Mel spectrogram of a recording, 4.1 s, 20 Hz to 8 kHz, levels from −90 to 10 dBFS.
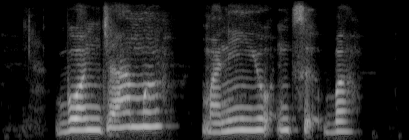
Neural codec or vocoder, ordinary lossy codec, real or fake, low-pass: none; Opus, 16 kbps; real; 7.2 kHz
